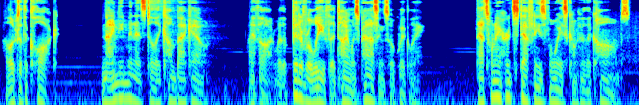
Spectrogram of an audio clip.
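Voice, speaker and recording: Deep low guy reading a horror story, hushed and tense, drops to near whisper. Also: a little fast, a little hiss or hum. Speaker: narrator. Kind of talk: scripted horror narration.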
